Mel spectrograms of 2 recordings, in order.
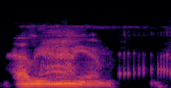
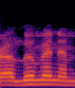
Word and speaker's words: aluminium: better i like that aluminium i love that we're aluminum here in america but aluminium um across the pond and i definitely prefer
